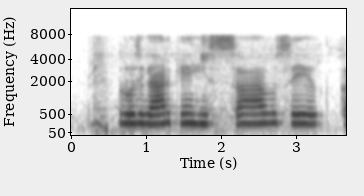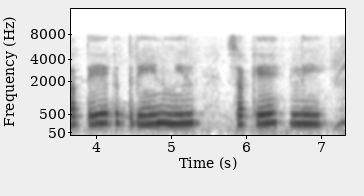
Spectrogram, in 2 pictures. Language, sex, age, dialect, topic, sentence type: Magahi, female, 18-24, Western, banking, question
